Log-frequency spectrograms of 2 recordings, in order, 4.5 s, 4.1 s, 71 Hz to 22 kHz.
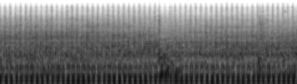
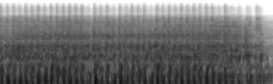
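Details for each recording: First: Arctic Cat Prowler 500: loud, raspy chuffing at idle with a loose rattle, the note rising and falling with revs, from an exhaust leak and a very loose, rattling exhaust. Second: Arctic Cat Prowler 500 single-cylinder after carb and fuel repair and a new battery: steady, even idle with a loud, regular thumping exhaust beat from a loose, leaking exhaust; cooling fans kick on.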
